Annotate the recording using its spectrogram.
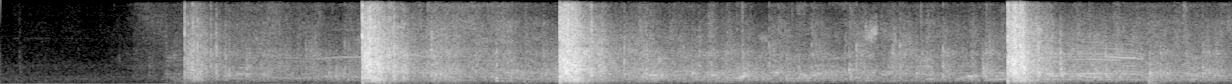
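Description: Street-clash explosions: four loud, sharp bangs, the first three about a second apart and the last near the end, over the din of a shouting crowd. A low train rumble is heard for the first moment before it cuts off.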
